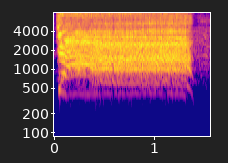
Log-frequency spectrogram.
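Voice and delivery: high, very loud mock scream; startled scream. Preacher acts out dad hit by toddler, startled scream. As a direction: scream like you've just been whacked.

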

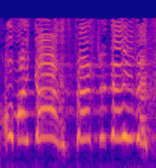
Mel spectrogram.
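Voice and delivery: very high falsetto mock excitement; gushing onlookers. Passengers spot their pastor on the plane, mock-amazed falsetto. Imitates passengers recognising him.

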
